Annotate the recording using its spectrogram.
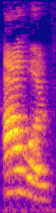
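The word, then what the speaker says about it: hour: फिर देख रहे हैं आवर, अब आवर में क्या है, एक साइलेंट होता है, इसको कैसे लिखते हो आवर इस तरीके से लिखोगे ना, और ना वॉवेल साउंड है, इसलिए यहाँ पे क्या आ जाएगा एन आ जाएगा।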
